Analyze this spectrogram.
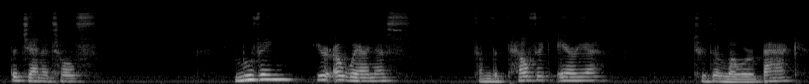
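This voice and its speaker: A dark, mellow tone, somewhat breathy, with lively intonation, a fairly slow pace and long, frequent pauses. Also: woman, fairly low pitch for a woman. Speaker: meditation teacher. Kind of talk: guided body scan meditation. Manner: gentle.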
